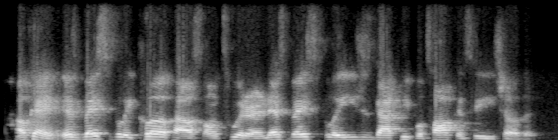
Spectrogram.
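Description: A man with an American accent and a normal speaking voice, medium in pitch, fairly quick, fairly even in intonation, with big swings in loudness. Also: hardly any pauses. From Texas. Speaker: church music director. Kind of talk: casual interview.

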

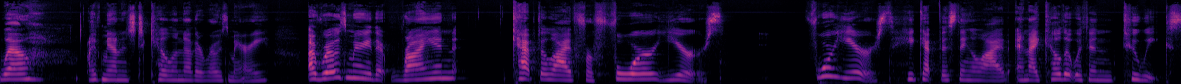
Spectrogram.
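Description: In a plain, everyday voice, a woman with an American accent talks at a moderate pace and a fairly high pitch, with ordinary pitch variation, on a very clean recording with a silent background. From California. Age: 40s. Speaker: podcast co-host. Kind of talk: casual chat. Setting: home studio. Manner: laughs often.

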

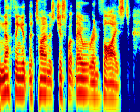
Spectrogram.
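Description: In a quiet background, a man with a New Zealand accent talks at a moderate pace and medium pitch. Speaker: podcast co-host. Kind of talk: interview.

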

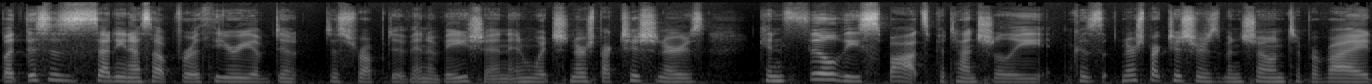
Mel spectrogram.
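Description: With a normal speaking voice, a woman talks at a fairly quick pace and medium pitch with ordinary pitch variation, in a very clean recording with a silent background. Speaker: nurse practitioner educator. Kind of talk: panel discussion.

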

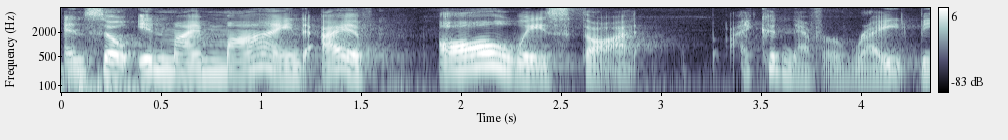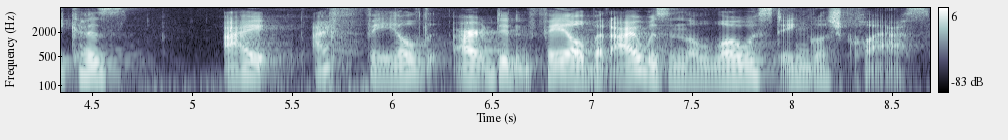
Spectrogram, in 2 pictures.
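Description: A woman with a Canadian accent and a normal speaking voice talks at a moderate pace and medium pitch with lively intonation. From Canada. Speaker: photographer and aspiring author. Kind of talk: interview.

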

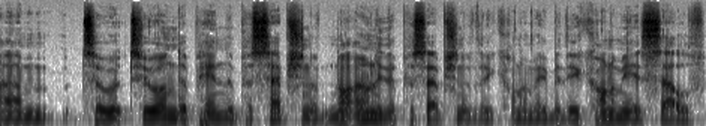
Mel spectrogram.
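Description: A man speaks with a Yorkshire accent and ordinary pitch variation on a very clean recording with a silent background. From northern England (North Yorkshire). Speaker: journalist/commentator. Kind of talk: casual chat.

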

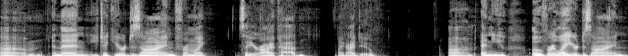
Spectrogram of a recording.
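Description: The woman's voice is very deep and low, with ordinary pitch variation. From New England. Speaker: street artist and muralist. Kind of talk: casual chat.

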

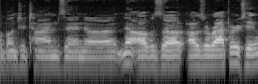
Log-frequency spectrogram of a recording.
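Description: This man has a normal speaking voice at medium pitch, with an American accent. He talks at a moderate pace. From Elizabeth, New Jersey. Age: 30s. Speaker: filmmaker and musician. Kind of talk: casual interview.

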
